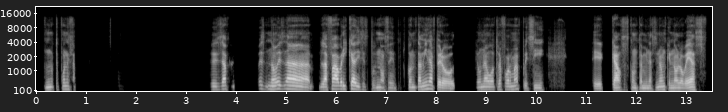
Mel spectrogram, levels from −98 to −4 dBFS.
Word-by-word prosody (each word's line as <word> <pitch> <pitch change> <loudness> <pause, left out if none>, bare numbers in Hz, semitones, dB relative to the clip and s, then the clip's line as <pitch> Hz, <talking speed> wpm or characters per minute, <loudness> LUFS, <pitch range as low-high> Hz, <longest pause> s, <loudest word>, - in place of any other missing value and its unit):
No 125 +1 -5
te - - -15
pones 150 0 -8
a - - -16 2.7
Exacto, 145 - -2 0.5
ves 170 -3 -9
no 150 0 -1
ves 165 0 -2
la 150 -7 +6 0.2
la 125 -1 +3
fábrica, 160 +2 +5
dices 135 -3 -7
pues 110 +1 -15
no 115 -2 -5
sé, 110 -3 -11 0.2
contamina, 135 +8 0
pero 105 -7 +2 0.5
de 120 - -10
una 130 +2 -1
u 130 - -1
otra 135 +1 -5
forma, 140 +3 -2
pues 105 -9 -11
sí, 110 -1 -7 1.0
eh, 95 0 -3 0.2
causas 115 +1 +3
contaminación, 105 +1 -6
aunque 135 -4 -3
no 110 +1 -1
lo 110 -1 0
veas. 120 +3 +2
125 Hz, 135 wpm, -28 LUFS, 110-150 Hz, 2.7 s, la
